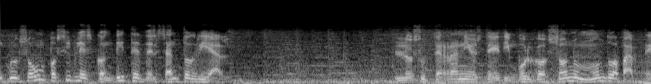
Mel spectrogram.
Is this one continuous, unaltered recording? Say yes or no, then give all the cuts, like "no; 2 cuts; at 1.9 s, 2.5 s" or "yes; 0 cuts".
yes; 0 cuts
